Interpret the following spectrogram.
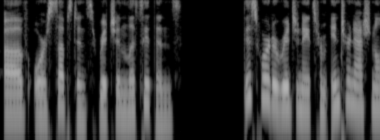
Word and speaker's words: lecithin: Lecithin, a noun meaning any of several waxy hygroscopic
